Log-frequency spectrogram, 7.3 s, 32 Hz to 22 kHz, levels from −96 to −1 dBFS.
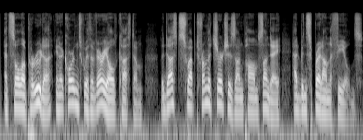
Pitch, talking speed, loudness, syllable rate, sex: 125 Hz, 200 wpm, -18 LUFS, 5.5 syllables/s, male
